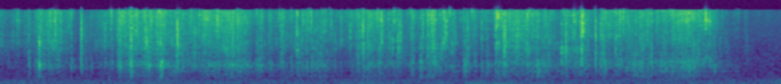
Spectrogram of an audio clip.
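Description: Fingers squeeze and crush handfuls of dry pink soap shavings from a pile, with soap curls nearby. The result is a steady, bright, crinkly crunching with sharp crackles throughout, which stops near the end and leaves only a faint quiet hiss.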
